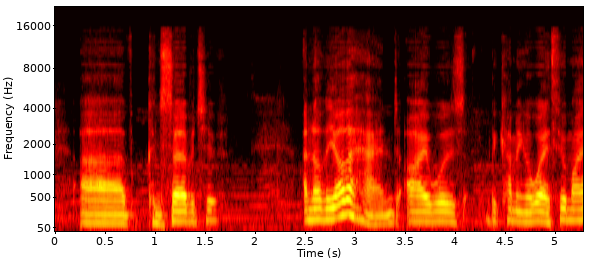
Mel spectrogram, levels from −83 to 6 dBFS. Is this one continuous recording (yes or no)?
yes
